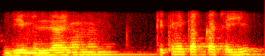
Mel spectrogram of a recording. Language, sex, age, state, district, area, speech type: Hindi, male, 18-30, Madhya Pradesh, Gwalior, rural, conversation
